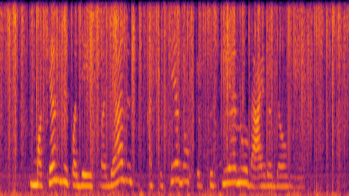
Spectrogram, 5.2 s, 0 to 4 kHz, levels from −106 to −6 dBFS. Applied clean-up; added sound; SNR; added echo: none; Glass; 4 dB; none.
